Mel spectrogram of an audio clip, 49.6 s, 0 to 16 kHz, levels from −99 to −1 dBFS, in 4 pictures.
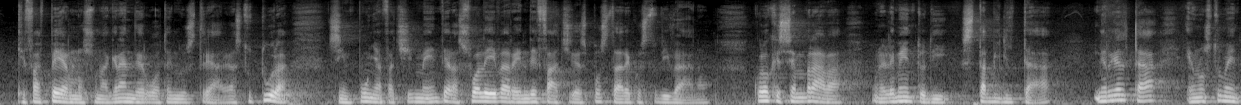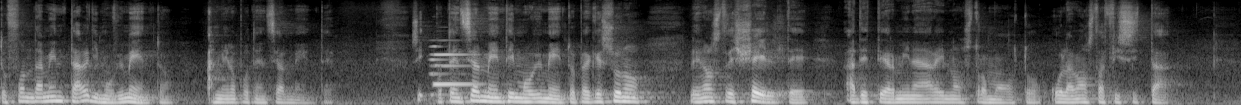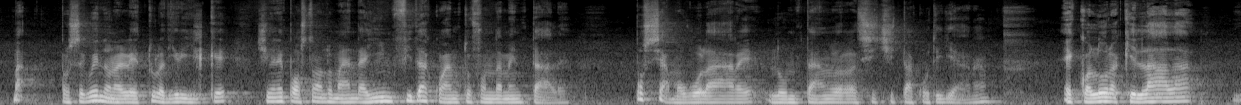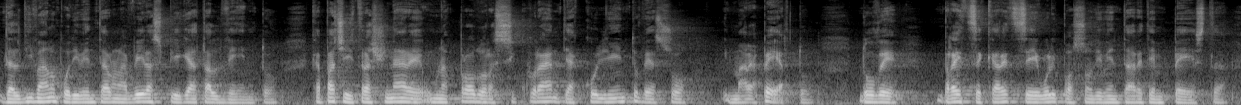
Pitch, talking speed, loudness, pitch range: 120 Hz, 130 wpm, -25 LUFS, 110-135 Hz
